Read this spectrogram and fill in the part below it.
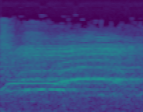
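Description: Ultimate frisbee spectators at the Dallas Roughnecks bench cheer and applaud during an AUDL match against the Seattle Cascades, a steady crowd roar held at moderate distance for about two seconds.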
